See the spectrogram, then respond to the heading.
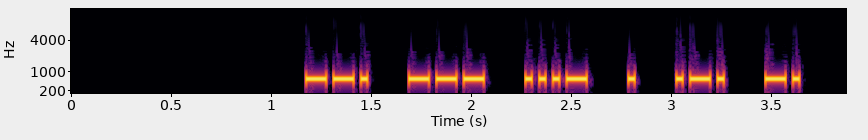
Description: Morse code, heard as a keyed tone, about 36 wpm, 700 Hz. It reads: G O V E R N
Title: 2x Character Spacing - Top 500 Words - 35wpm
